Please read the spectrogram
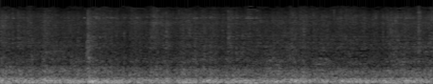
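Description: Small children's ride train rolling along its miniature steel track: a steady low rumble, with a light click about a second in.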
